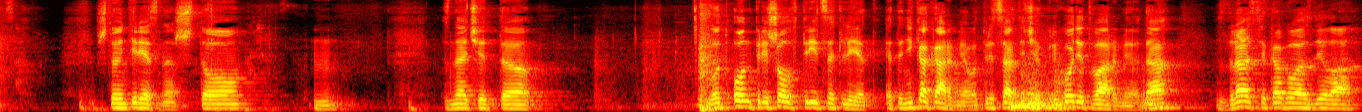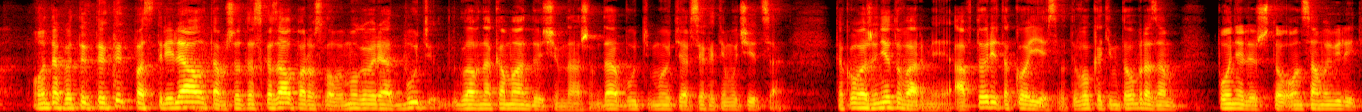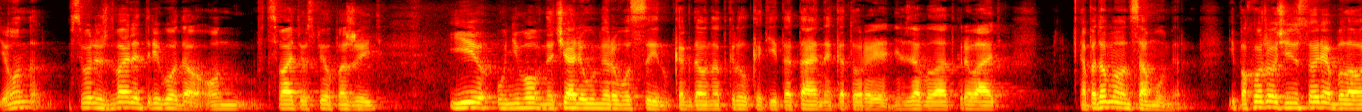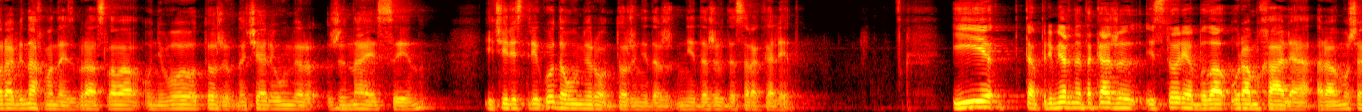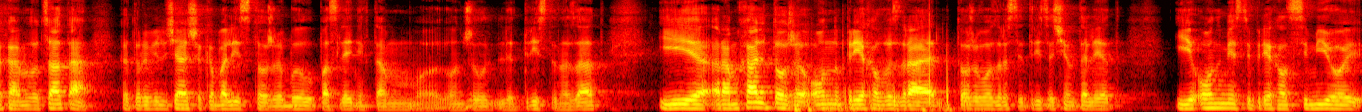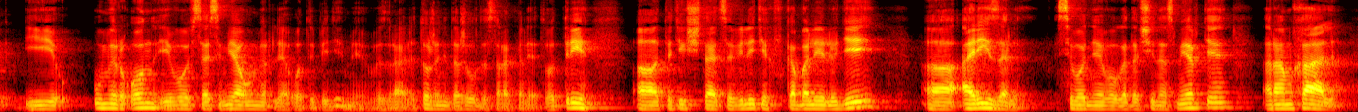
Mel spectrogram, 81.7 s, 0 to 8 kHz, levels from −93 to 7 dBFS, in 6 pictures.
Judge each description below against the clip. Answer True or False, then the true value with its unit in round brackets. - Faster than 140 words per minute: True (150 wpm)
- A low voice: True (105 Hz)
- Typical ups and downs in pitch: True (3.8 semitones)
